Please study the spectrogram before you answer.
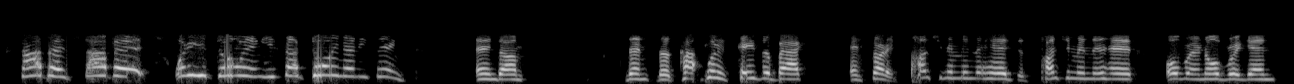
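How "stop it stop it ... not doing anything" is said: put-on very high, frantic, pleading scream. Retelling what the group screamed during the tasing: imitating a group screaming. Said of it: "We're all screaming".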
